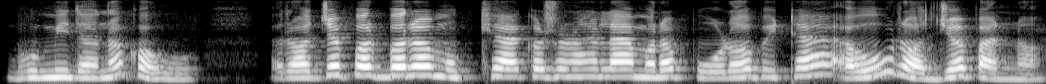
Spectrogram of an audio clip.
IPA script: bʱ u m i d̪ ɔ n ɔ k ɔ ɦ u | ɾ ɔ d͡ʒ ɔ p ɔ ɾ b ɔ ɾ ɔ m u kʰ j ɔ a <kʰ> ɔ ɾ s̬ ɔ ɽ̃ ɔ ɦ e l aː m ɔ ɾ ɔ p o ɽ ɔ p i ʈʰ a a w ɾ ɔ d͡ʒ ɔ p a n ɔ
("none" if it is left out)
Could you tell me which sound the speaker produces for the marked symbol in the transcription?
k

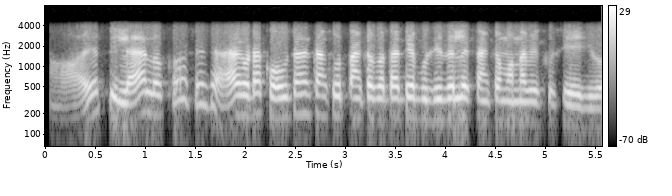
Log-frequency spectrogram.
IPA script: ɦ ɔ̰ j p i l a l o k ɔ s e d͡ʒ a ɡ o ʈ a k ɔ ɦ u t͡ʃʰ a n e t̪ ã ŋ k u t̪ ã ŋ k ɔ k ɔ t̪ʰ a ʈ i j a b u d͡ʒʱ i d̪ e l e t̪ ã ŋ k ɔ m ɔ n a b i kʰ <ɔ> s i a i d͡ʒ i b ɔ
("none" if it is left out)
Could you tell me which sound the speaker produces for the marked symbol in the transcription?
u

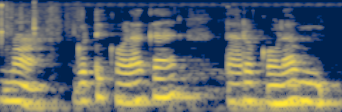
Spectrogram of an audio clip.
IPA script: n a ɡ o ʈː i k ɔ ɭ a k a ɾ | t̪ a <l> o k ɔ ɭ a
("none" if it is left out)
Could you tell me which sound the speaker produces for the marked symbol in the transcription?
ɾ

